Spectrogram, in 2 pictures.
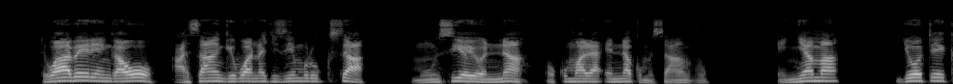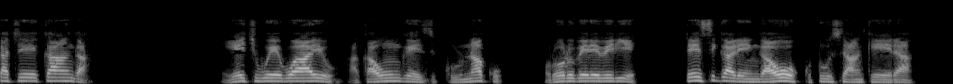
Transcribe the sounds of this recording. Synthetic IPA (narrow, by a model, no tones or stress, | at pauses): tewaːβe̞ːɾe̞ːŋɡawo̞ | asaːɲɡiβwanaciziːmbuluku̥sa | muːnsijo̞jo̞nːa | okumalaʔe̞nːakumusa̰ːɱvu | e̞ɲːama | ɟo̞ːte̞ːkate̞ːkaːŋɡa̰ | eje̞ːciwe̞ːβwaːjo̞a̰kawuːŋɡe̞zikulunaku | olwo̞ːluβe̞ɾe̞βe̞ɾje̞ | te̞ːsiɡale̞ŋɡawo̞kutuːsaːŋke̞ːɾa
